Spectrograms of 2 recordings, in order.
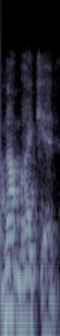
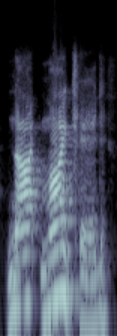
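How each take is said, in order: First: It is said in a casual, dismissive tone. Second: It is said through gritted teeth, firmly. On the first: It could never happen here. The speaker calls it wrong. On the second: I refuse to let it happen. The speaker calls it right. "If you just gritted your teeth when you said that"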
